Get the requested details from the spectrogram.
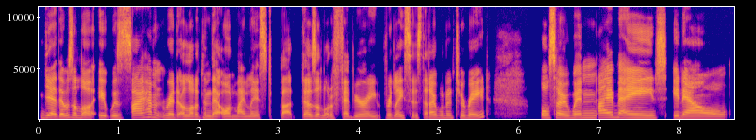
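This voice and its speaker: A woman's voice: medium pitch, steady tone, fairly quick, fairly bright tone, smooth, no echo, clean studio sound. A woman co-hosting a podcast, chatting casually about books in an informal, rambling way and often quoting herself. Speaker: podcast co-host.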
